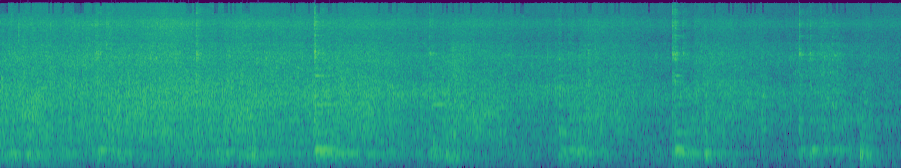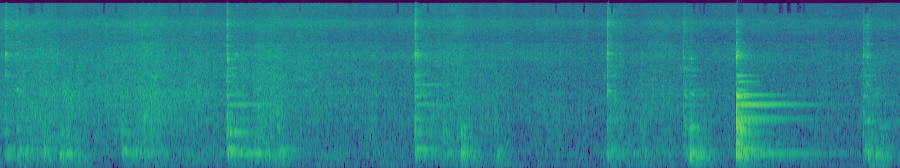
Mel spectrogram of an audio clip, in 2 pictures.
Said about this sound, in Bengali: ভেজে রাখা পটলগুলো দিয়ে সামান্য জল দিয়ে পটলগুলোর সাথে মশলাটাকে খুব ভালো করে আবারও একবার কষিয়ে নেব।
